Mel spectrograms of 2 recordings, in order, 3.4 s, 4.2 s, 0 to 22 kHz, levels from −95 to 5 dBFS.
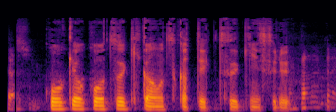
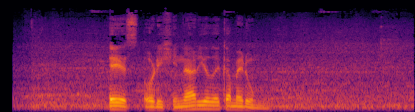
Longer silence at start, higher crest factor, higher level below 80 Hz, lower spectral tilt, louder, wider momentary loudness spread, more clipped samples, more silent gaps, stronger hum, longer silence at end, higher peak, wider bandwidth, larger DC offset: about the same, 0.1 s vs 0.1 s; about the same, 18 dB vs 20 dB; first, -60 dBFS vs -70 dBFS; about the same, -5.5 dB/octave vs -5.5 dB/octave; about the same, -23 LUFS vs -21 LUFS; second, 12 LU vs 18 LU; neither; neither; neither; about the same, 0 s vs 0 s; about the same, -4 dBFS vs -4 dBFS; second, 11.5 kHz vs 15 kHz; neither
